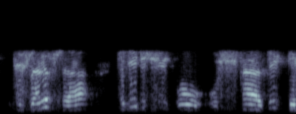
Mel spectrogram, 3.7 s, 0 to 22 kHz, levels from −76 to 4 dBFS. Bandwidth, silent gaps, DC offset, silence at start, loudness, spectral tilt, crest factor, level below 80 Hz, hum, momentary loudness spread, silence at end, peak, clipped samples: 3.8 kHz; none; under 0.1%; 0.15 s; -25 LUFS; -6 dB/octave; 18 dB; -88 dBFS; none; 9 LU; 0 s; -8 dBFS; under 0.1%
